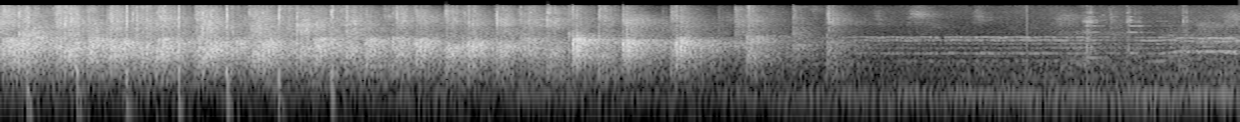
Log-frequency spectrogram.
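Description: Applause, a dense patter of hand claps, for about the first four seconds, dying away; then a Neapolitan song's music comes in with long held notes.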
